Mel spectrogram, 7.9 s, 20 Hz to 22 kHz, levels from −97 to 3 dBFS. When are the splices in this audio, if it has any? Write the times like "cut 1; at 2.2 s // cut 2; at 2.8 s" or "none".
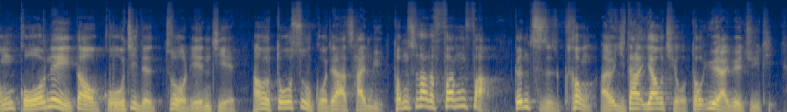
cut 1; at 3.9 s // cut 2; at 6.0 s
